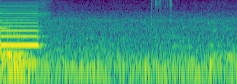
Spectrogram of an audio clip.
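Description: A short electronic computer beep, under half a second long, followed by quiet room tone.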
